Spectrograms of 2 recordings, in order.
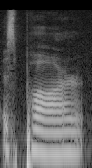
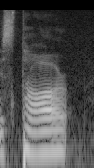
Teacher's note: So p, t, k, when they come after s, they are no longer aspirated, and in this case, they become so similar to their voiced equivalents b, d, g, respectively.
